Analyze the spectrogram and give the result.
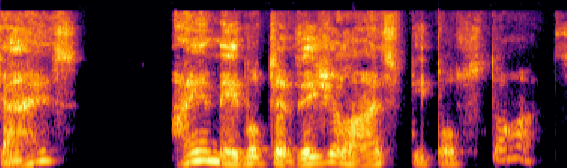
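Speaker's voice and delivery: loud secretive stage whisper, acted out. Speaker acts out confiding in the guys around him: loud secretive whisper. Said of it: "whisper in a loud voice like it's the biggest secret".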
